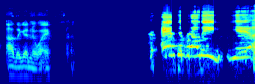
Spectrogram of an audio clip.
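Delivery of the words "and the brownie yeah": high, loud, slow excited cry; excited shout. Real, not acted. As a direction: cry it out in delight.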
